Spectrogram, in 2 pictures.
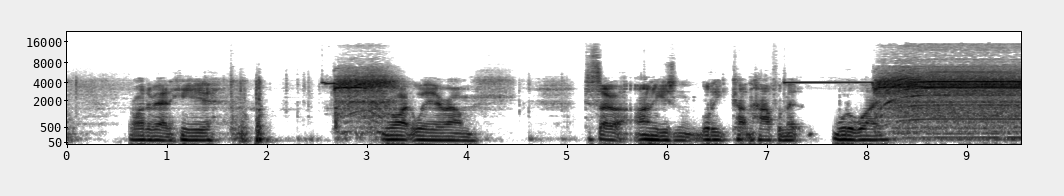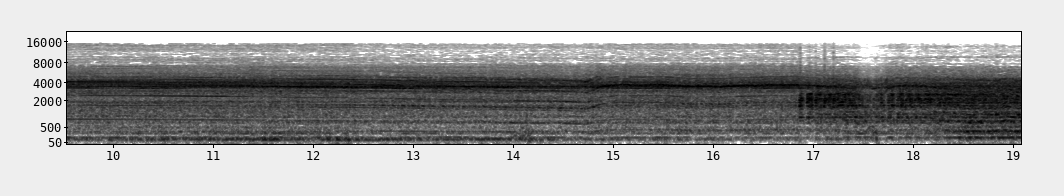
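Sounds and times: electric drill with hole saw: 2.6 - 3.3, 8.1 - 19.0.

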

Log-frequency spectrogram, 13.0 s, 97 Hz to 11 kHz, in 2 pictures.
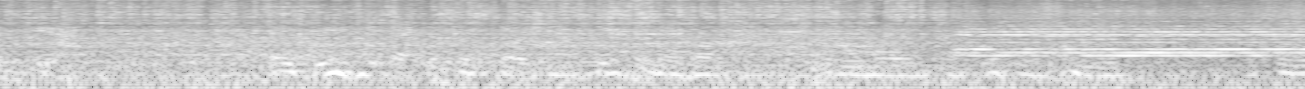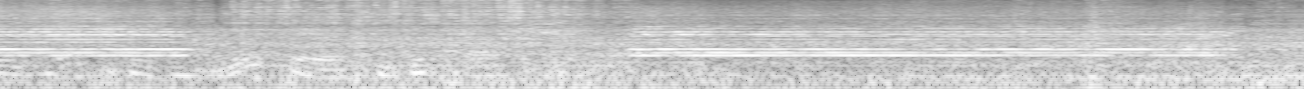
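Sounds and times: train rumbling: 0.0 - 13.0
train whistle chord: 4.7 - 7.6, 9.7 - 12.9.

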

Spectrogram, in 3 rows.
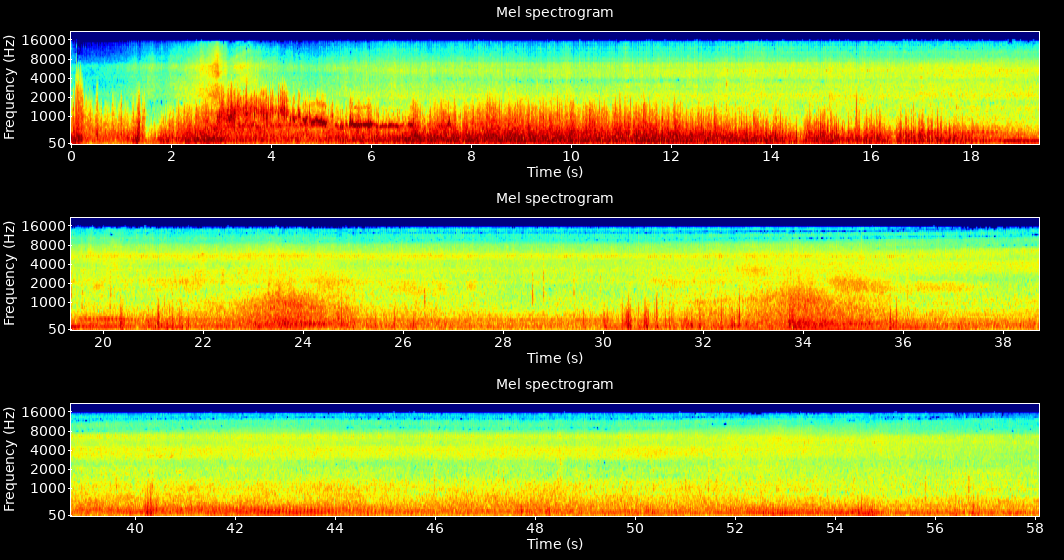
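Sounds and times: distant car engine accelerating: 0.0 - 27.4, 28.6 - 58.0
steady rushing noise: 0.0 - 27.4.

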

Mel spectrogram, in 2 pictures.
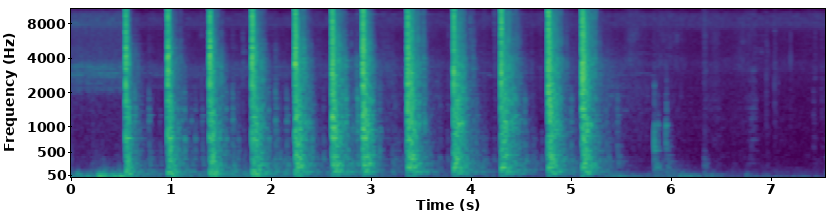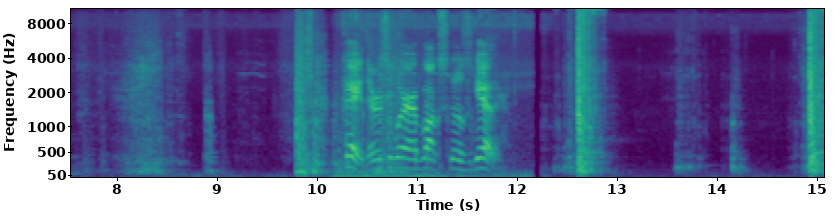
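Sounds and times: hammer driving nails into wood: 0.6 - 5.5.

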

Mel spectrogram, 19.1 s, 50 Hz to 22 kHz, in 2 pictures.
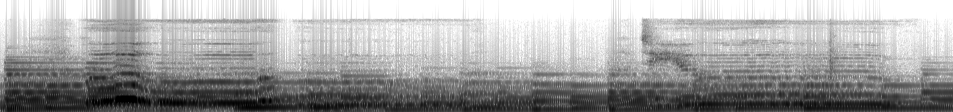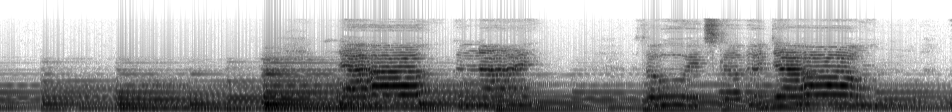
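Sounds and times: soft piano ballad: 0.0 - 19.0
woman singing: 0.7 - 4.9, 6.4 - 9.1, 12.9 - 15.0, 15.9 - 18.7.

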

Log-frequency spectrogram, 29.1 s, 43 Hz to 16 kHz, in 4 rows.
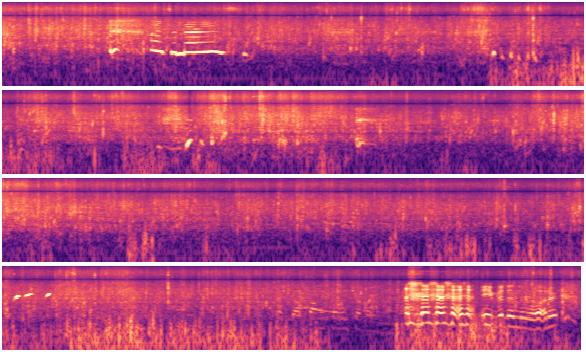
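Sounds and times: dogs splashing in water: 0.0 - 29.0
small waves washing: 0.0 - 29.0.

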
